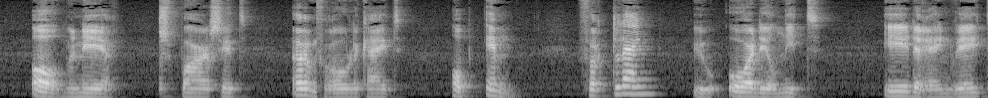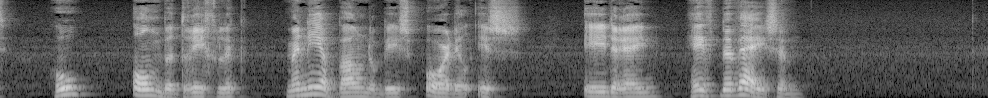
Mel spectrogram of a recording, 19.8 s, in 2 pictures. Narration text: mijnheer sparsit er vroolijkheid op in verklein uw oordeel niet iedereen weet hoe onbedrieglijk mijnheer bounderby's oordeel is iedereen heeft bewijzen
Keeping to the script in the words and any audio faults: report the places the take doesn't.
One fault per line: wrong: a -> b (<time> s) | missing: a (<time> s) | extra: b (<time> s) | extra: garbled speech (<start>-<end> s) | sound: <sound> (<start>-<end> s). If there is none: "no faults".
no faults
